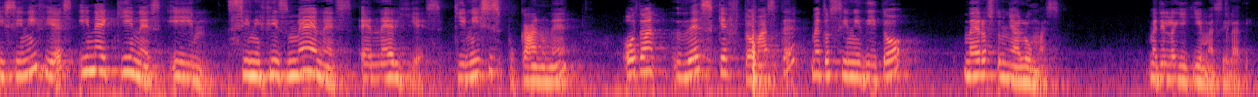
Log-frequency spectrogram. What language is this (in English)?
Greek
